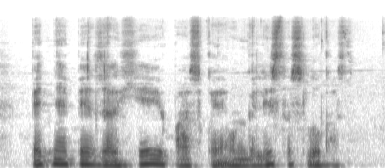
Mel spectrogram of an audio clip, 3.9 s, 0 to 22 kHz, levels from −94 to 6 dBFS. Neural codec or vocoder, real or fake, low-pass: none; real; 14.4 kHz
